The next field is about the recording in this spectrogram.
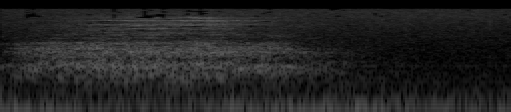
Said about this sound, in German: Atme tief ein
